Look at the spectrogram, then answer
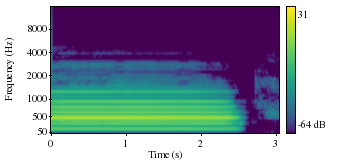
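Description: A bassoon sounds a single sustained E flat played with the full fingering, a steady reedy tone held for about two and a half seconds before stopping cleanly, heard alone and close.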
